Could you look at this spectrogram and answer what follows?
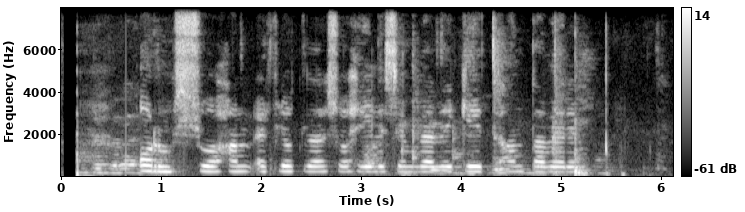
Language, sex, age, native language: Icelandic, female, 18-19, Icelandic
